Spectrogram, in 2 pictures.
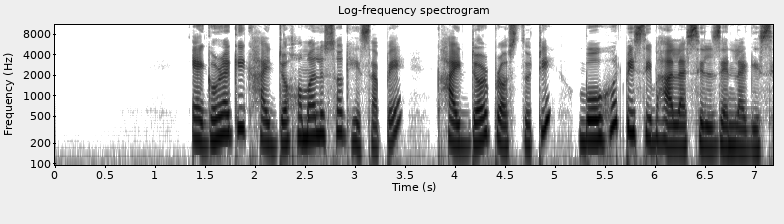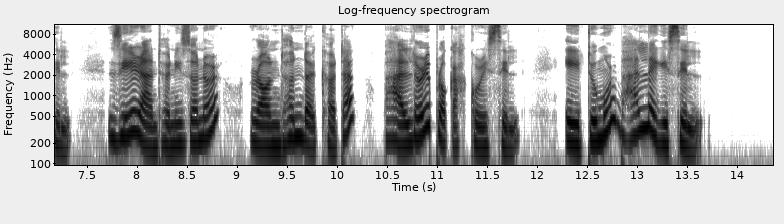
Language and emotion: Assamese, happy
